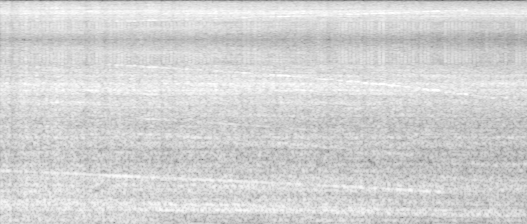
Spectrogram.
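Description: Clear tonal whine that slides down in pitch as the car slows, over road rumble; electric drive motor noise, cause unknown.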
